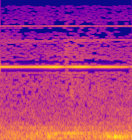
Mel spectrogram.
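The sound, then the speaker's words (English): A telephone emits a steady, high-pitched electronic tone that holds unbroken for the whole moment, fairly clear above a low, murmuring background rumble, with no talking. “I apologize about the phone.”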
